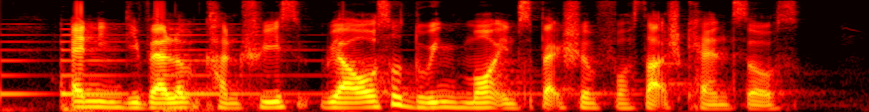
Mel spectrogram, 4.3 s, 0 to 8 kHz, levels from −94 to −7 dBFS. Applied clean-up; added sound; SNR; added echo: none; Piano; 15 dB; none.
